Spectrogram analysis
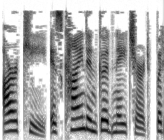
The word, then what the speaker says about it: Archy: Archimedes, or Archie, pronounced Arki, is kind and good-natured,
